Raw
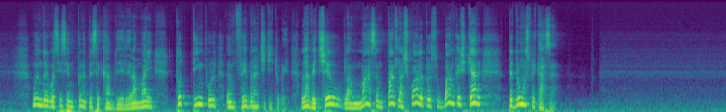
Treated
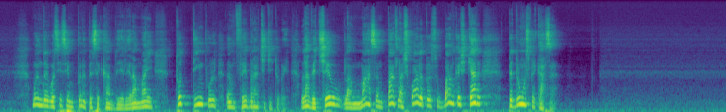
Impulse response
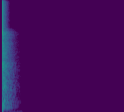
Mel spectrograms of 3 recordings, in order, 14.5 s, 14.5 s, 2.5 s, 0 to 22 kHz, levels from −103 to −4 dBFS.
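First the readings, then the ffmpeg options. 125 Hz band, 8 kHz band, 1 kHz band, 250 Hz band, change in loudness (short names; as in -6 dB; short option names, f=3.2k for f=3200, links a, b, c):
-1.0 dB, +6.0 dB, 0.0 dB, 0.0 dB, 0.0 dB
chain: -filter_complex "[0:a]asplit=2[a][b];[b]highshelf=f=3.2k:t=q:w=3:g=14[c];[1:a]atrim=start_sample=2205,asetrate=48510,aresample=44100[d];[c][d]afir=irnorm=-1:irlink=0,volume=-13.5dB[e];[a][e]amix=inputs=2:normalize=0"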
